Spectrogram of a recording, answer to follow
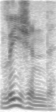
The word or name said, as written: lesioned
